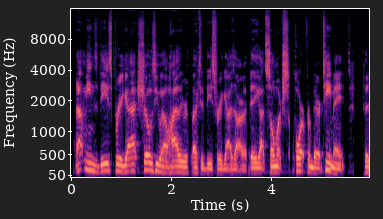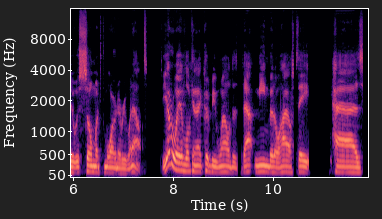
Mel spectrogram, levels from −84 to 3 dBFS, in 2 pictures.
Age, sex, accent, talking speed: 30-49, male, American, 250 wpm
